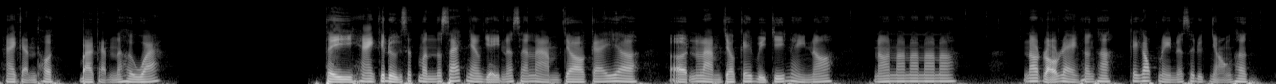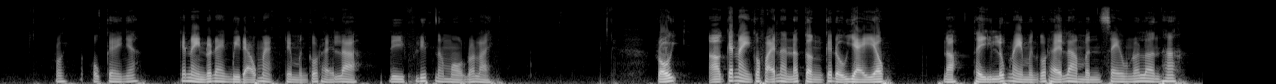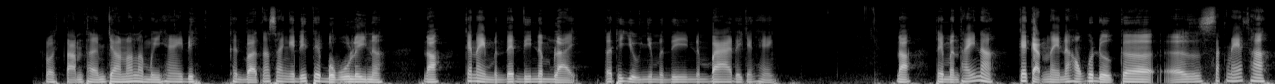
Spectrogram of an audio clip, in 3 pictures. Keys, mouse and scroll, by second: 1.2-1.9 scroll up 1, 1.9 alt+x, 2.4 click, 4.3 middle click, 4.3 scroll down 1, 5.4 middle click, 5.6-6.0 scroll down 1, 7.6 middle click, 7.8 scroll down 1, 8.6 alt+middle click, 9.2-9.6 scroll up 1, 10.2 alt+middle click, 11.0-11.3 scroll up 1, 11.8-12.4 scroll up 1, 12.4 F4, 12.9 click, 13.3 middle click, 13.4 scroll down 1, 13.8 alt+middle click, 15.6 click, 16.5 right click, 17.3 click, 18.0 middle click, 18.1 scroll down 1, 18.4 alt+middle click, 19.1-21.5 scroll down 1, 21.5 alt+middle click, 22.0-23.2 scroll up 1, 23.2 click, 24.8 middle click, 24.8 F4, 24.9-25.4 scroll up 1, 25.4 click, 28.1 middle click, 28.7-30.3 scroll up 1, 30.3 click, 32.1 middle click, 32.7 alt+middle click, 33.9 alt+middle click, 34.4-34.8 scroll up 1, 34.8 middle click, 34.9-35.2 scroll down 1, 35.3 alt+middle click, 37.8 alt+middle click.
